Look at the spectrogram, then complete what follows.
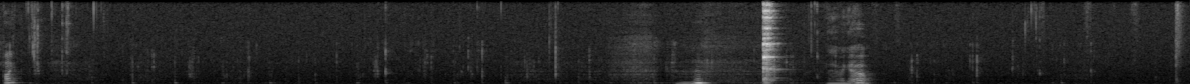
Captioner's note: nomnom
